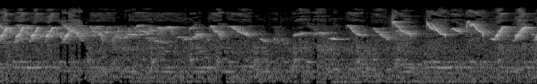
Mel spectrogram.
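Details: Vigorous white-eye song, used to lure and tutor white-eyes that are reluctant to sing: a near-continuous stream of very high, sharp, twittering chirps and quick downward sweeps, rising and falling in loudness throughout.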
